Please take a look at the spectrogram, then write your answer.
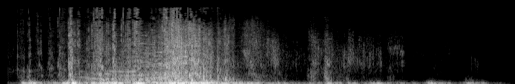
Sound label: Flesh Hit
